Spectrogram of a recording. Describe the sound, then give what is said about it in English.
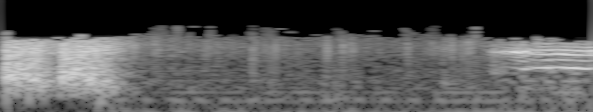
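A gunshot sound effect in an old radio drama: one loud, muffled blast at the start, then quieter noise and a rising tonal sound at the end. “Take a couple of pot shots. Maybe you can get him. No, not me. Can't you see the Shadow set to shake down the big boy? If you will shoot, I will. I'll get him even if I can't see him.”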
